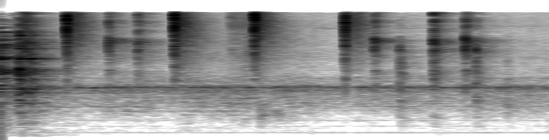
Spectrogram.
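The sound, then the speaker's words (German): A casserole pot set on a kitchen stove: light metallic clicks and taps in an irregular series, with many small, sharp knocks over a faint steady hum. “Also, Kasserolle auf den Ofen.”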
